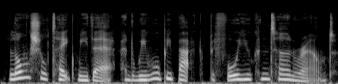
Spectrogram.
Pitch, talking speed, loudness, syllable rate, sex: 220 Hz, 265 wpm, -18 LUFS, 5.8 syllables/s, female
